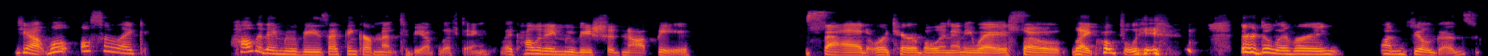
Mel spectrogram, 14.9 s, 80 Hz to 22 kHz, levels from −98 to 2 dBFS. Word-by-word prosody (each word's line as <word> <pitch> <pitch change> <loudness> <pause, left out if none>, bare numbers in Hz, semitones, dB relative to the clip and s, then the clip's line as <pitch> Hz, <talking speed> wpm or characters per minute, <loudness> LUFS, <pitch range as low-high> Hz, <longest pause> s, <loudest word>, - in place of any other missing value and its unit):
Yeah. 260 +2 +4
Well, 290 +7 -1
also, 355 0 -3
like, 230 -9 -4 0.8
holiday 305 - +2
movies, 155 -6 -2
I 170 0 +2
think, 175 0 -5
are 150 -1 +3
meant 150 -1 -5
to - - -15
be - - -6
uplifting. - - -10
Like, 165 - -6
holiday 205 -4 +2
movies 145 -4 -1
should 130 - -4
not 130 -2 -2
be - - -4 1.2
sad 140 -2 +1
or 150 0 -1
terrible 140 -2 -1
in 135 -1 -4
any 135 +1 -3
way. 125 -1 +2
So, 130 -3 0
like, 175 +1 +5
hopefully, 220 - +3 0.8
they're 295 -2 +8
delivering 185 -7 +2 0.4
on 180 -3 -1
feel 160 -5 +1
goods. 165 - -8
170 Hz, 135 wpm, -24 LUFS, 140-215 Hz, 1.2 s, they're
